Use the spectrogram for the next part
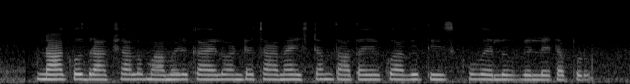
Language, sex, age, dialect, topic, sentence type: Telugu, male, 31-35, Telangana, agriculture, statement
